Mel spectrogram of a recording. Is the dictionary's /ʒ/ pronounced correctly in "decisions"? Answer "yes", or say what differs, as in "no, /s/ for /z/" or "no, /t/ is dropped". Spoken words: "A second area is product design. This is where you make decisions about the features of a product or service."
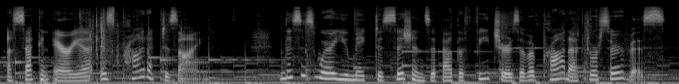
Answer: yes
